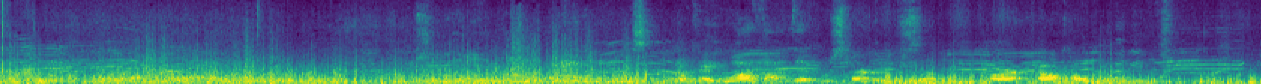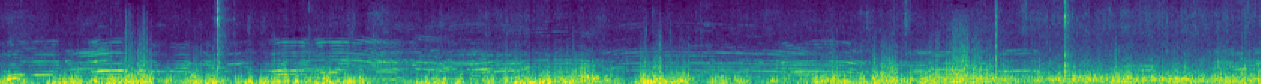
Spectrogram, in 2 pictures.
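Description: Young women call out and cheer across an open field.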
